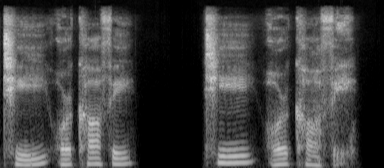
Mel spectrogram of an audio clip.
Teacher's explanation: this or would be connected to the word before and it will sound like so the are now sounds like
